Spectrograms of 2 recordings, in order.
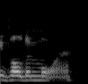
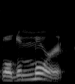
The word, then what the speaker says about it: Voldemort: Rowling, what she said was that her intention was that Voldemort be pronounced with a soft T. So it'd be Voldemort. – Mm-hmm. – And then basically it got like Americanized. – Okay. – And everyone pronounced it Voldemort.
